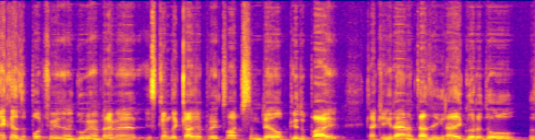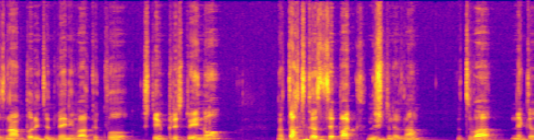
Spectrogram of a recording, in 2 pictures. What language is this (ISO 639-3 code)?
bul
